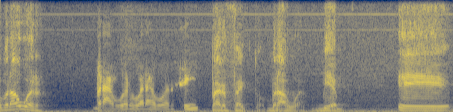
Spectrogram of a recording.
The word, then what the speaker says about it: Brauer: te pregunto a vos, estamos hablando con Mara Breuer, que es... Brauer, que es diputada. Está muy freudiano. Bien. No digo porque Breuer era alguien que dialogaba con Freud en la época. Brauer. ¿Está bien pronunciado Brauer?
